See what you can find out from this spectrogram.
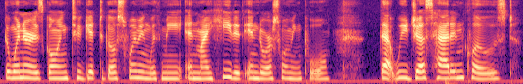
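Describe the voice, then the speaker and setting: A woman's voice: mid-range voice, little pitch movement, a little mellow, natural voice. A woman voicing a spoiled, showy little rich girl who gushes and drags out her words. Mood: boastful. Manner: gushing, preening, drawn-out.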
